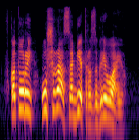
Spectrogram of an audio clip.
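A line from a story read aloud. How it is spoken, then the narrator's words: Displeased grumbling voice. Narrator (Russian): Все тем же недовольным голосом говорил маленький волосатый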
